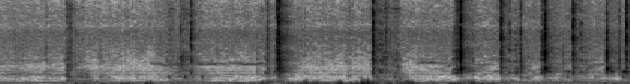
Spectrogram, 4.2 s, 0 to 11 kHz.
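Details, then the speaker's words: Magnum XL 1.20 four-stroke model engine turned by hand while still hot, after dying at full throttle with smoke: sharp irregular clicks and a thin squeak each stroke; owner suspects overheating or tight valves, and once cool only clicking remains. "for now with moving the engine over by hand I'm starting to hear this like quite a bit of obnoxious um C uh squeak or clicking noise"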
